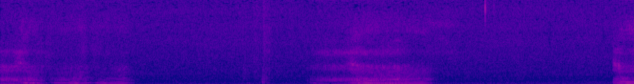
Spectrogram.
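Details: Bully dogs snoring through the night: two long, rumbling, rattling breaths a few seconds apart with quiet gaps, a third beginning at the end; steady snoring.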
